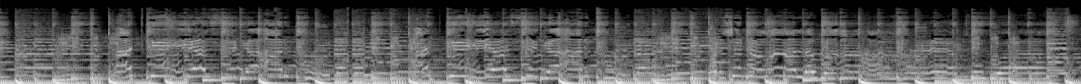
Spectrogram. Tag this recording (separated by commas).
Singing, Music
